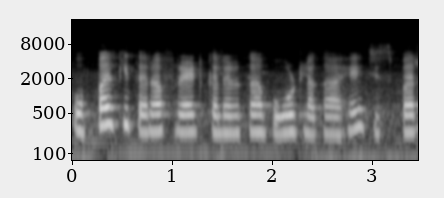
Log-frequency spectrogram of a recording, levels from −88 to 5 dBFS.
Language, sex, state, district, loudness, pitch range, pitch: Hindi, female, Madhya Pradesh, Dhar, -22 LUFS, 225-245 Hz, 235 Hz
